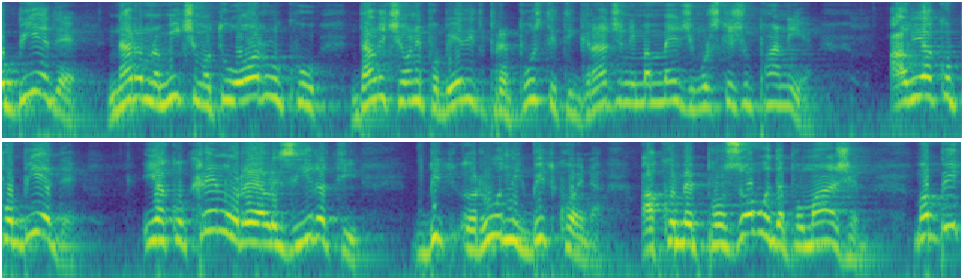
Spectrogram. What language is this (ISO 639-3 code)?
hrv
